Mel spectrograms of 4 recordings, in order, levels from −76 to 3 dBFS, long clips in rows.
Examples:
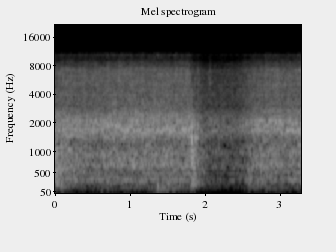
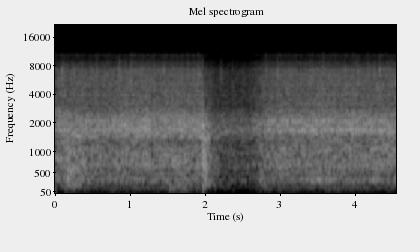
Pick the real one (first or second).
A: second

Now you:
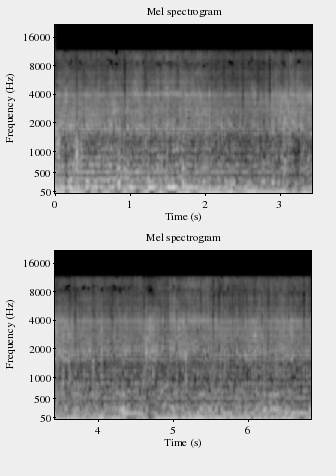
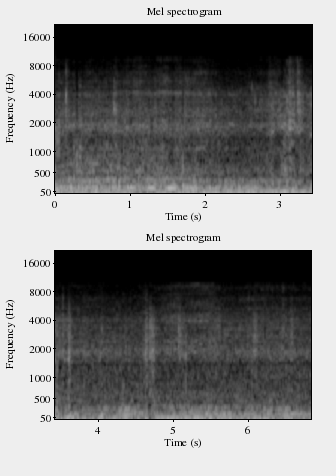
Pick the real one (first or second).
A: second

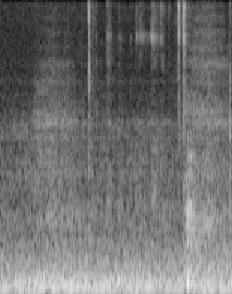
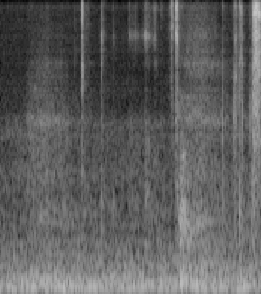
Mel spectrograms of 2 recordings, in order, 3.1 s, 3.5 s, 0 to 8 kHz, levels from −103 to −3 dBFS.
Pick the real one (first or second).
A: first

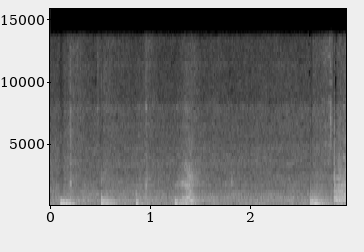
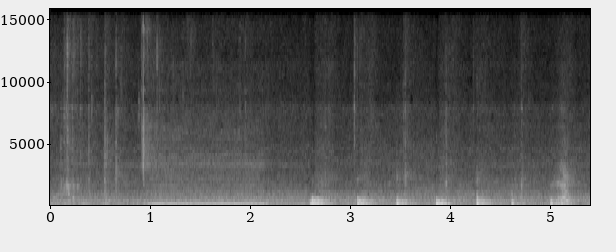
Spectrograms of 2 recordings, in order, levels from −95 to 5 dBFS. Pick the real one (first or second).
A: first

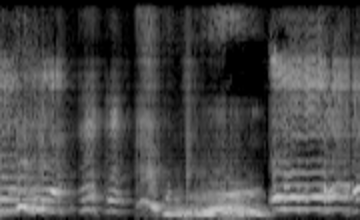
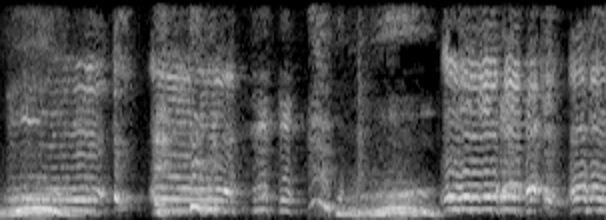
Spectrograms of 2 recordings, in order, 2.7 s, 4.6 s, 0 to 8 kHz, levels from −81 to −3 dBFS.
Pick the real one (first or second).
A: second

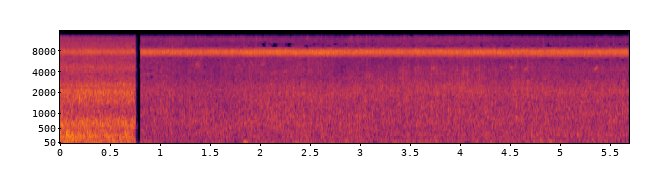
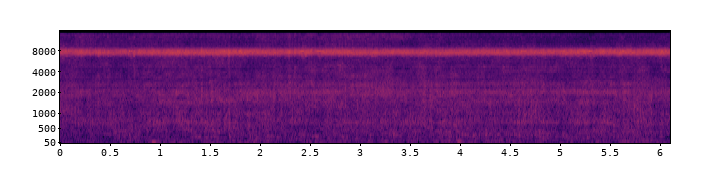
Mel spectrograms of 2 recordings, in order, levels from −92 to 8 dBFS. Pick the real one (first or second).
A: first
